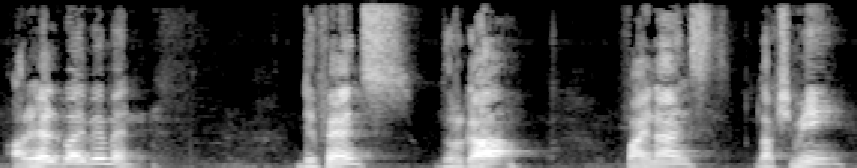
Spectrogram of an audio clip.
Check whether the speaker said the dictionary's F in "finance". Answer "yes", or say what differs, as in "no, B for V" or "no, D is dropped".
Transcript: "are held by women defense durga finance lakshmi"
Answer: no, P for F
